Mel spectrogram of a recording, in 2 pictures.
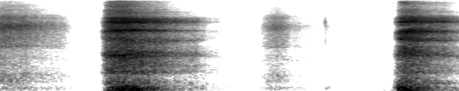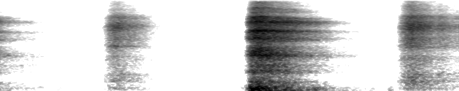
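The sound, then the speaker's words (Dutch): Rapid, rhythmic breathing, drawn in through the nose and pushed out through the mouth. Strong, airy exhalations alternate with softer breaths, separated by short pauses of silence. “Dus een versneld tempo in- en uitademhalen. In door de neus, uit door de mond.”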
